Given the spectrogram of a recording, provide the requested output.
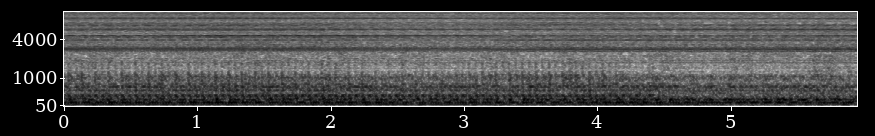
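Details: Indesit WITL106 washing machine on fast spin: steady spin hum with a rough, repeated drum knock about once per second underneath, with vibration; cause of the knocking being investigated, not yet found.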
